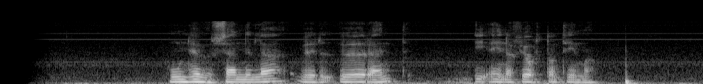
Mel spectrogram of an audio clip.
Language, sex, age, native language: Icelandic, male, 40-49, Icelandic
